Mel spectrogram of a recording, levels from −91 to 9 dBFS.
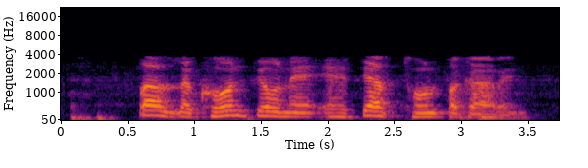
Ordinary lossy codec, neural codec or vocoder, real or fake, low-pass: MP3, 32 kbps; vocoder, 44.1 kHz, 128 mel bands, Pupu-Vocoder; fake; 3.6 kHz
